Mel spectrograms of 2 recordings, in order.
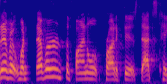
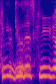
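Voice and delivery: pitched-up, loud yell; 7 semitones higher than usual. Recalling a blown cue on set, acting out Jake yelling up at them, retelling someone yelling. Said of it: "Jake is yelling at me".

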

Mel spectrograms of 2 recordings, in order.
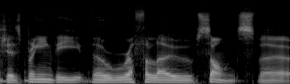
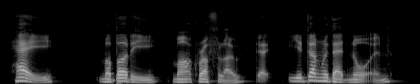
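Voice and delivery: normal talking voice

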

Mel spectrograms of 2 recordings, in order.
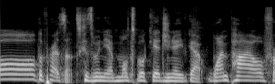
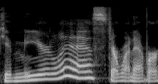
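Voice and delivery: witch-like storybook witch tone. Voicing a mom's text asking for the christmas list, in a witch-like voice. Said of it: "that sounded like a witch".

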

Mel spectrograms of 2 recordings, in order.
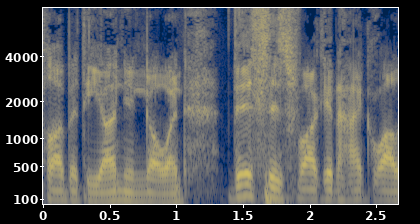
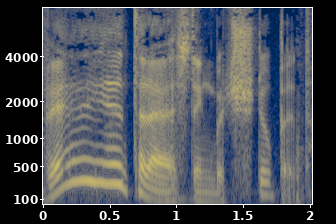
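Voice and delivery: put-on German accent, higher pitch; 8 semitones higher than usual. Quoting a catchphrase right after naming Artie Johnson: Artie Johnson German accent. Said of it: "use my German accent there".

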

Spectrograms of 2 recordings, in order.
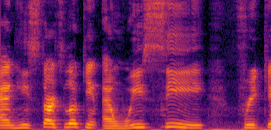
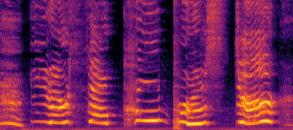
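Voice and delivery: put-on booming, very slow, very high laugh-talk; 10 dB louder than usual. Retelling a movie scene, imitating a line said while laughing. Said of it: "It basically says it like that".

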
